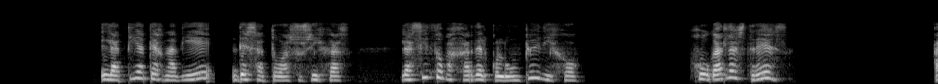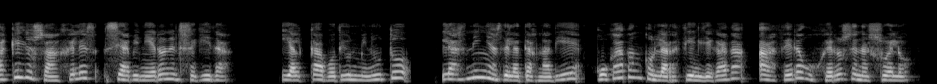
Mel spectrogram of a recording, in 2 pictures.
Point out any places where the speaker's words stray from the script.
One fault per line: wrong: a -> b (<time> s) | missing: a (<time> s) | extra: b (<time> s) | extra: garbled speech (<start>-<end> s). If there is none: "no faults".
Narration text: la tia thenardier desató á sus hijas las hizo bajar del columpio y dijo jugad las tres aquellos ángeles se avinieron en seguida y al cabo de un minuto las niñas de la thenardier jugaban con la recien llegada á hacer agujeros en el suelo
no faults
